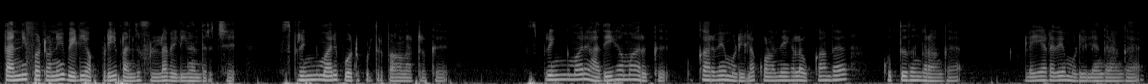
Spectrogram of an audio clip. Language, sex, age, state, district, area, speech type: Tamil, female, 30-45, Tamil Nadu, Coimbatore, rural, spontaneous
